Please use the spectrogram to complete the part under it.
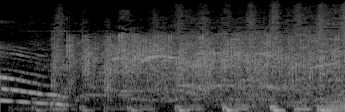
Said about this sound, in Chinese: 感谢各位亲们热情的掌声啊！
